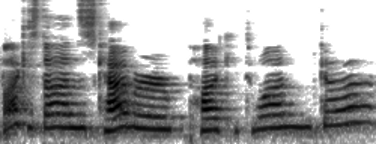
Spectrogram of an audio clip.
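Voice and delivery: slow, high-pitched stab at Pakhtunkhwa; botched place-name attempt. Real, not acted. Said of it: "you didn't come close".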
